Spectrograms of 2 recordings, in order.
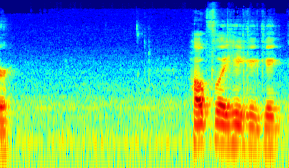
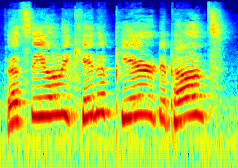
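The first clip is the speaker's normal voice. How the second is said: daughter voice; 5 dB louder than usual. Acted. Daughter voice, read story.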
